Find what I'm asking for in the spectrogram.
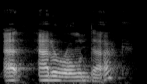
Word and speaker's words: Adirondack: It's Adirondack. Adirondack, and that's the American lingo on the end of it.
